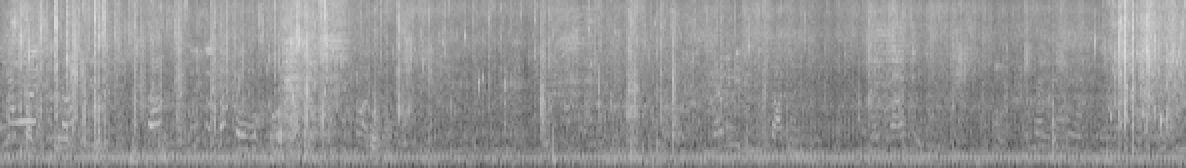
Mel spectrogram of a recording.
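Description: Water splashes as a man lowers himself into icy water.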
